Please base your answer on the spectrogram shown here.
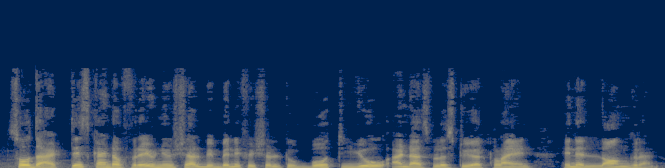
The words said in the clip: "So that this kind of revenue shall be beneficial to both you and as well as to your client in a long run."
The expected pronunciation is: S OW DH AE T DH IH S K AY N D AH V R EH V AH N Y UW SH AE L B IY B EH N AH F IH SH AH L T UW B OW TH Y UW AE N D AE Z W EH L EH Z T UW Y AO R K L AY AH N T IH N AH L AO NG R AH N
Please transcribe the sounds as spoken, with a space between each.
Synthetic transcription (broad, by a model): S OW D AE T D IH S K AY N D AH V R EH V AH N Y UW SH AE L B IY B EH N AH F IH SH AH L T UW B OW T Y UW AE N D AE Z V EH L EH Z T UW Y AO R K L AY AH N T IH N AH L AO NG R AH N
